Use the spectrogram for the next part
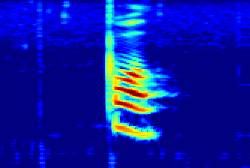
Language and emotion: Russian, neutral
